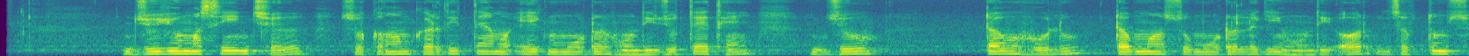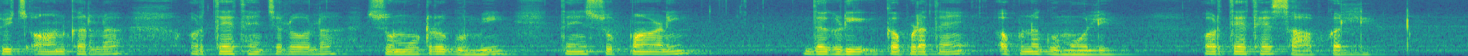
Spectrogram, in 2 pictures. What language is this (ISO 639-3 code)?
gbm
